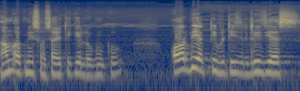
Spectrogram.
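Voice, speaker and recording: This man has a high-pitched voice. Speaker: senior citizens' group organizer. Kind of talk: interview at community event.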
